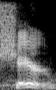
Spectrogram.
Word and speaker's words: Seir: But Seir did not die. Her heart still beats. So she's a ghost of a living person. Oh, it's pronounced share.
